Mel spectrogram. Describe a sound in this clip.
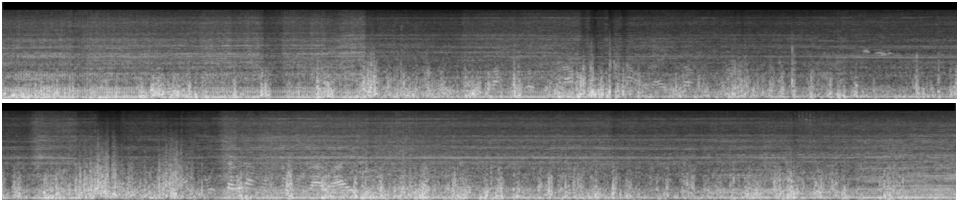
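Wind rushes and buffets loudly past the rider.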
